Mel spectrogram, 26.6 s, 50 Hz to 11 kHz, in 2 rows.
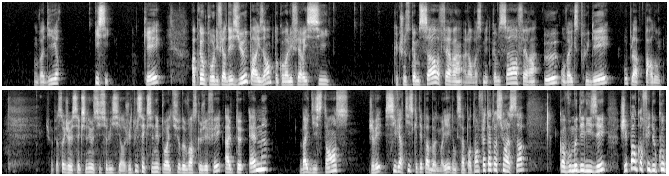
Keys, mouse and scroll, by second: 2.6-3.1 scroll down 2, 3.1-4.6 middle drag, 4.6-6.5 scroll up 3, 6.5 shift+click, 7.1 shift+click, 9.3-10.7 middle drag, 10.7 e, 13.1-15.6 middle drag, 15.6 a, 15.8 a, 18.2 alt+m, 21.2-22.8 middle drag, 22.8 click.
